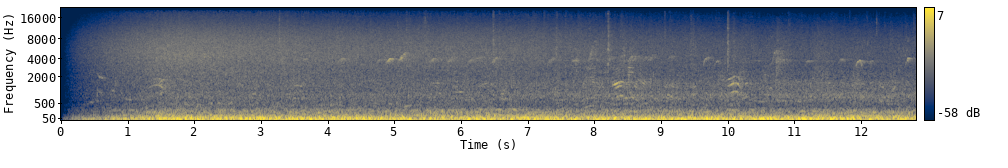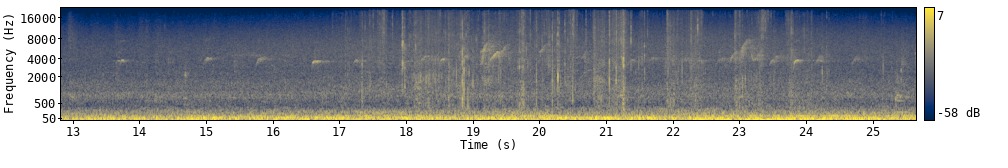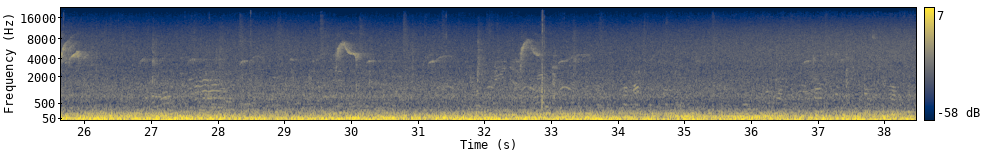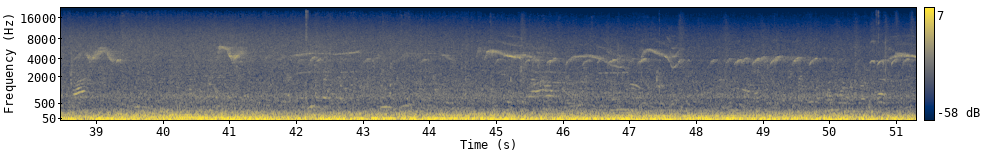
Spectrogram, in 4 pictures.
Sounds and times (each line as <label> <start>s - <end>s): wind in trees 15.0s - 30.1s
birds 15.7s - 26.0s
steps 16.7s - 24.8s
